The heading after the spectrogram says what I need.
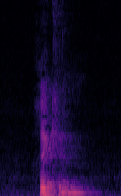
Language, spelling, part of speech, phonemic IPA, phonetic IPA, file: German, recken, verb, /ˈʁɛkən/, [ˈʁɛkŋ], De-recken.ogg
- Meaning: 1. to stretch (one's muscles) 2. to retch, to gag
